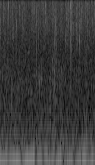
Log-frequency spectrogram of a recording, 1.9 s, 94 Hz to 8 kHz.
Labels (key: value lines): label: anthrophony, boat engine
recorder: SoundTrap 500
